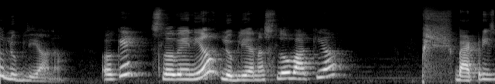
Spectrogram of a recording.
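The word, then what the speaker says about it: Ljubljana: बहुत interesting spelling है, pronounce कैसे करते हैं इसको, लजुब लजाना नहीं बोलते हैं, ओके, लुब्लियाना, जे साइलेंट, लुब्लियाना, लुब्लियाना।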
